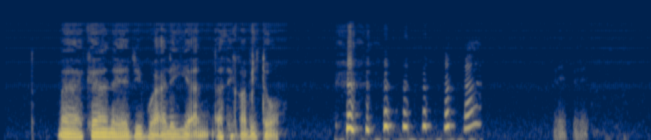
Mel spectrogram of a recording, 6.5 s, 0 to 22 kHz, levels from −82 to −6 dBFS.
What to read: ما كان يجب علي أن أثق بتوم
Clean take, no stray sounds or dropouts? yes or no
no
